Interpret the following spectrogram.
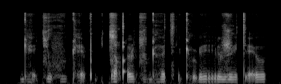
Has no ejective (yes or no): no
